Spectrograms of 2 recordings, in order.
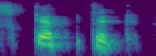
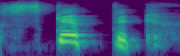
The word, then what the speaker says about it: skeptic: always happen though like say is a chemist skeptic but you know these words are exceptions sometimes they are pronounced like okay and by the way how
